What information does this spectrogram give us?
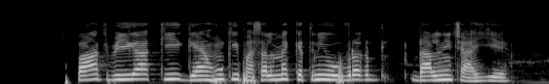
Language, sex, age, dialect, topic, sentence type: Hindi, male, 18-24, Kanauji Braj Bhasha, agriculture, question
